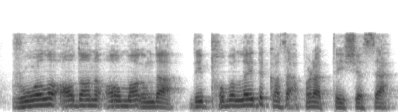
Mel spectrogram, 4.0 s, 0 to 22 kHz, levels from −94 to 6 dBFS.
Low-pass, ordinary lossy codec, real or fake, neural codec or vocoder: 7.2 kHz; none; fake; codec, 16 kHz, 0.4 kbps, LongCat-Audio-Codec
